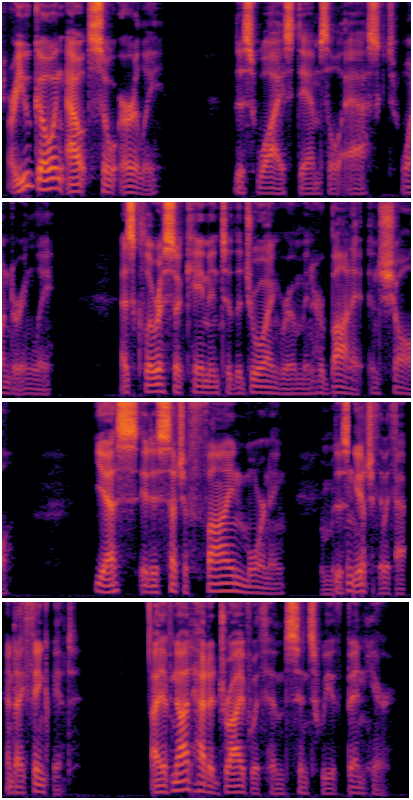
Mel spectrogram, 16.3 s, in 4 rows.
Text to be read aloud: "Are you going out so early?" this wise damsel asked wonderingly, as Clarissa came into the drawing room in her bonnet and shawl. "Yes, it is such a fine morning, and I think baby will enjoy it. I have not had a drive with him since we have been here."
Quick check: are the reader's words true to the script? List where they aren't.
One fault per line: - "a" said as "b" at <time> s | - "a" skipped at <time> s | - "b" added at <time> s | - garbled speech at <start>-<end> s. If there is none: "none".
- garbled speech at 11.4-12.2 s
- "baby will enjoy" skipped at 12.8 s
